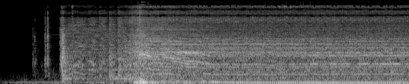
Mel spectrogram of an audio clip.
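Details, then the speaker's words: BMW F10 M5 S63 4.4 twin-turbo after power steering fluid change to CHF 11S: cranks, catches and idles with a thin steady high whine from the engine bay still present; source unconfirmed. "Still have the loud whine."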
